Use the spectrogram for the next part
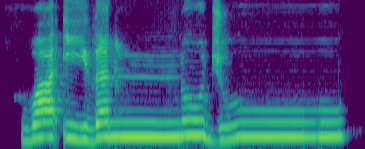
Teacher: Okay, and we will be pressing hard on it because it's mushaddad. Right, and we have waw mad here. So this will be prolonged for 2 seconds only.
